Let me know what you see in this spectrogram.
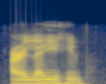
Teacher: It is alayhim from the middle part of your throat. And there is zabar before ya sakin. It is ya leen, and ya leen is pronounced without stretching. So you don't need to stretch as alayhim.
